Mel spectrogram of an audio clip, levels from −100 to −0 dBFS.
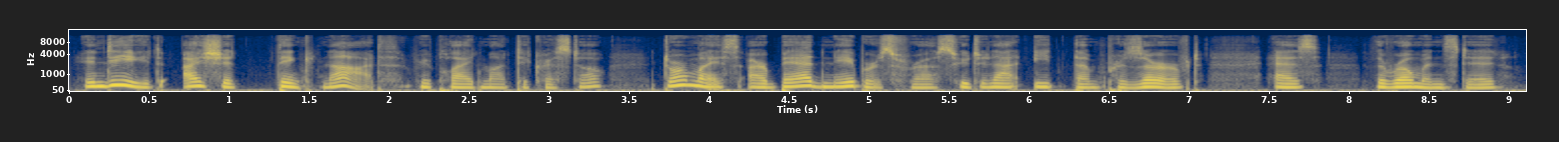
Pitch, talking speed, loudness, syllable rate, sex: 185 Hz, 160 wpm, -18 LUFS, 4.9 syllables/s, female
